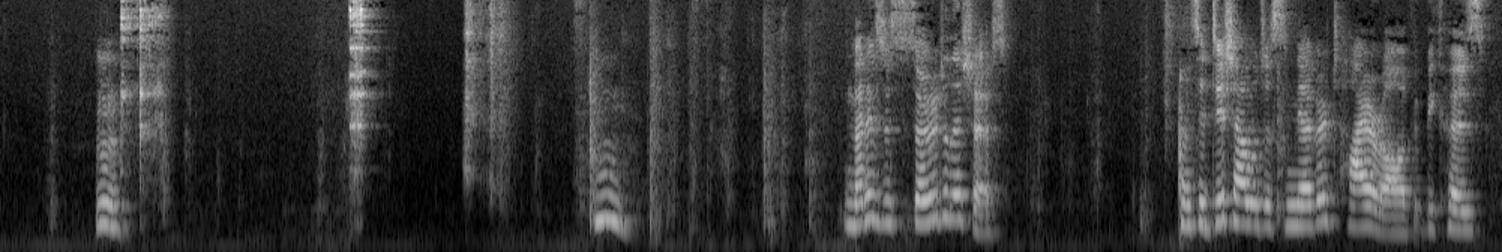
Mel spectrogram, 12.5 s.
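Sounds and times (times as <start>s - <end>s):
speech: 0.8s - 1.5s, 7.0s - 8.4s, 9.8s - 12.4s
fork and spoon clinking and scraping on a plate of nasi goreng: 2.9s - 3.2s.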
